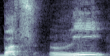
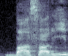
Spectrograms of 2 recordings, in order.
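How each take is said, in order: First: The s sound runs straight into the r. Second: A short a vowel follows the s sound. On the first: It means from Basra. The speaker calls it right. "इसे pronounce किया जाएगा" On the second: It means my eye. The speaker calls it wrong. "अगर आपने स्वाद के ऊपर ज़बर पड़ा, बासारी बन गया"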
